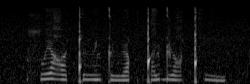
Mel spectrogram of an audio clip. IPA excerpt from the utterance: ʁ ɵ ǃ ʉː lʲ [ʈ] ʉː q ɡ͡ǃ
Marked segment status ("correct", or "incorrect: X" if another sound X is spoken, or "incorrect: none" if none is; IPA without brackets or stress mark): correct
